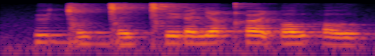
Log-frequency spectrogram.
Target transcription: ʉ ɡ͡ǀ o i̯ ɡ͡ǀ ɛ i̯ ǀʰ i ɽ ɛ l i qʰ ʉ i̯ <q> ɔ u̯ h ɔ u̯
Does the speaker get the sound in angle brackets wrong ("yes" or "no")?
yes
